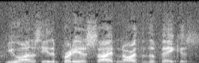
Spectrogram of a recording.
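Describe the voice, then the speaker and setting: An actor playing an eager, talkative deputy in a 1950s radio western, with a rustic, folksy way of speaking. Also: male voice, high-pitched, fairly even intonation, fairly quick, bright, forceful tone, muffled recording. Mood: eager, admiring. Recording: noisy 1950s radio recording.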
